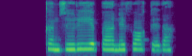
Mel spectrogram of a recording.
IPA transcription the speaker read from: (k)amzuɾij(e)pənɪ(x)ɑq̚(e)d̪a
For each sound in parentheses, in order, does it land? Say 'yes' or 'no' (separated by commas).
yes, yes, no, yes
